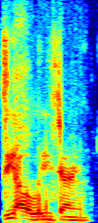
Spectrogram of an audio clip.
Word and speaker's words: Zhilei Zhang: Okay, that's how you pronounce it. Xiaoli Zhang.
